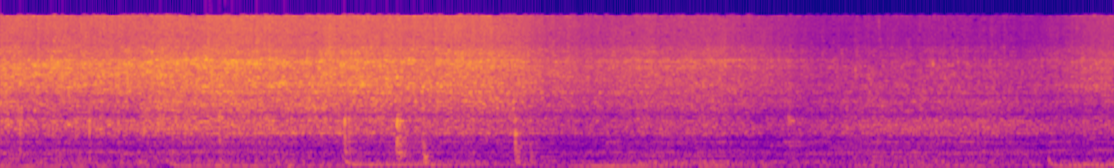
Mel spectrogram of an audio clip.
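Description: Raw chicken breast pieces sizzling in hot oil in a nonstick frying pan, a loud steady hiss that settles to a softer sizzle about halfway through.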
